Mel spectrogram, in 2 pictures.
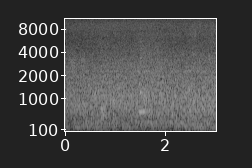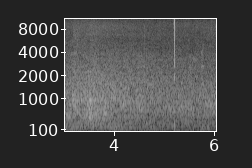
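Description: Steady outdoor background noise with faint, distant shouts of rugby players during play, and one sharp click near the end.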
